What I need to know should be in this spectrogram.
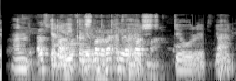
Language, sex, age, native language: Icelandic, female, 14, Icelandic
